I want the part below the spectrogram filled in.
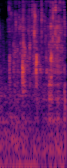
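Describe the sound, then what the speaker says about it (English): Water from a basin drains and trickles out as a motorhome's drainless sink is tilted up, a short, close, gurgling pour with small splashy drips. "All you have to do is just slowly lift it up and it will pour down the back"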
